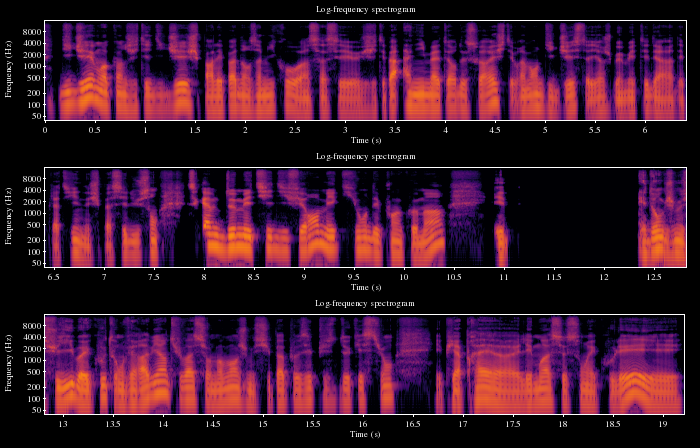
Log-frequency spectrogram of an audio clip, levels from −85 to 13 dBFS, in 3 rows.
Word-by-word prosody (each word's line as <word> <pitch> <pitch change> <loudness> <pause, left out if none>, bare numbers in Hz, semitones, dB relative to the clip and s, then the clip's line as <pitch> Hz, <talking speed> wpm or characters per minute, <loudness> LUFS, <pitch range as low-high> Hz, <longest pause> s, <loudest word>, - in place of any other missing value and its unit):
DJ, 110 +7 +3
moi, 125 -9 +4
quand 100 -2 -2
j'étais 90 +1 -4
DJ, 90 +7 +1
je 115 - +2
parlais 80 0 0
pas 90 +2 +2
dans 85 -2 -3
un 85 - 0
micro, 85 -2 -2
hein, 75 - -2
ça 75 +2 -3
c'est, 75 0 -3
heu, 70 - -4
j'étais 70 +1 -7
pas - - +5
animateur 90 -2 +1
de 90 - -3
soirée, 90 +8 0
j'étais 120 - -5
vraiment 85 +4 -2
DJ, 80 0 -4
c'est-à-dire 80 -4 -3
je 80 - -9
me 70 - -1
mettais 75 +4 -5
derrière 70 -3 -2
des - - -9
platines 85 +5 -4
et 70 - -5
je - - -4
passais 95 - -3
du 90 0 -4
son. 100 +2 0 0.3
C'est - - 0
quand 150 - +9
même 140 -3 +4
2 130 +2 +6
métiers 125 -2 +4
différents, 115 +5 +1
mais 125 -7 +3
qui 120 -2 -12
ont 115 - +1
des 100 -3 +1
points 95 0 -2
communs 90 - +1 0.5
et - - +3
d - - -12 1.3
et 95 - 0
donc, 115 +2 +5
je 95 +1 +1
me 95 - +3
suis 95 +1 +1
dit: 115 +5 +4
«Bah, 85 - +6
écoute, 110 +7 -2
on 80 - 0
verra 85 +5 +2
bien». 140 +3 +3
Tu 120 - -8
vois 100 0 +3
sur 85 - -2
le 80 - -3
moment, 90 +5 0
je 90 -4 -5
me - - -4
suis - - -5
pas 85 -1 -1
posé 85 +2 -5
plus 85 -1 -14
de 90 -1 -4
questions 105 +4 -4 0.4
et - - -9
puis - - -1
après, 100 0 +2
heu, 80 -2 +1
les 80 +2 -1
mois 95 +3 +1
se - - -1
sont 80 -1 -4
écoulés 75 - +1
90 Hz, 255 wpm, -24 LUFS, 80-110 Hz, 1.3 s, quand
